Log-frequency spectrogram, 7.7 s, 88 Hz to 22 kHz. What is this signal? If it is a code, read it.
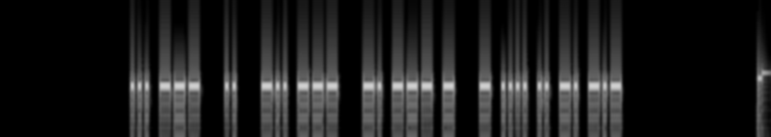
Morse code, heard as a keyed tone, about 33 wpm, 700 Hz. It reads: SO I DO NOT THINK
